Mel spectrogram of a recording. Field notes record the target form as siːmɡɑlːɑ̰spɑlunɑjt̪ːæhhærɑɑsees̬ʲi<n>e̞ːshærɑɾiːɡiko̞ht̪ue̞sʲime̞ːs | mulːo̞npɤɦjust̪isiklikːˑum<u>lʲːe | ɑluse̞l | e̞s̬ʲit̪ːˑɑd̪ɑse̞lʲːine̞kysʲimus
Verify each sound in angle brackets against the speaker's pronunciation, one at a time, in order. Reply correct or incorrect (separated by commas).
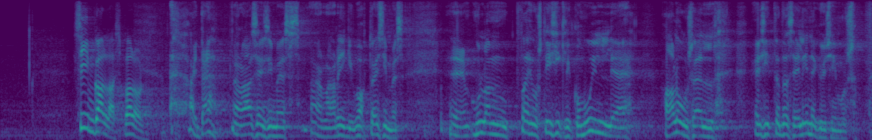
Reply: incorrect, correct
